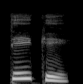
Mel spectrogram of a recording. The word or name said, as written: ಟೇಕೆ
